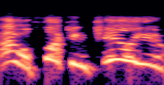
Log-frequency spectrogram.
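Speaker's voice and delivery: mock screaming, voice pitched way up. Recalling a guy who screamed at Jackson nights ago, retelling a scream. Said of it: "was just screaming at you".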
